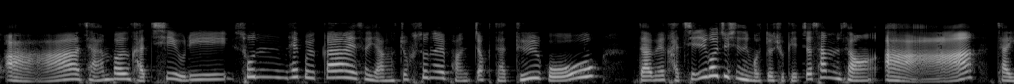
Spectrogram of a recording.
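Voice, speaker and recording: A woman teacher giving a lively training talk, acting out sounds as she would for young children. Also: on the high side, lo-fi sound.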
